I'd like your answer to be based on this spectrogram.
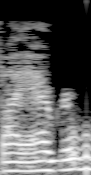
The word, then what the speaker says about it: Viagra: And you talk about Viagra, which rhymes with Niagara, which is an interesting concept.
